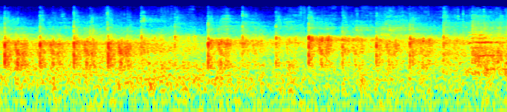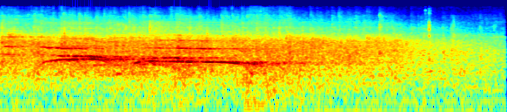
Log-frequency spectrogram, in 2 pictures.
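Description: Small audience applauding at the end of a figure skating program, with whooping cheers over the clapping. It swells to its loudest about halfway through, then fades away.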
